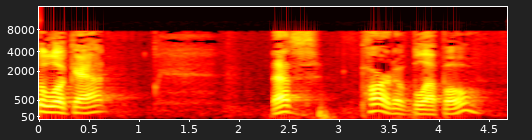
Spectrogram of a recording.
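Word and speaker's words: blepo (βλέπω): And then we have blepo. Blepo, B-L-E-P, long O, blepo.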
